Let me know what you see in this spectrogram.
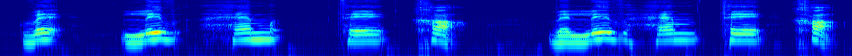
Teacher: So this is the vocal schwa because it occurs in the beginning of the word.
